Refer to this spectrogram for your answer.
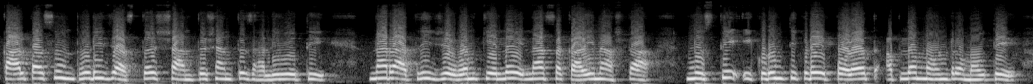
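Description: A woman's voice: sits high, steady tone, a little slow, darkish tone, rough recording. A woman reading the part of an older mother figure who coaxes and teases her son affectionately, storybook-style. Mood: coaxing. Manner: coaxing, affectionate.

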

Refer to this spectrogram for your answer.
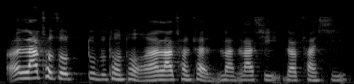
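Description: A woman's voice: medium pitch, fairly quick, pushed and bright. A woman from Anhui scolding her toddler at home, repeating baby talk. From Anhui, China.

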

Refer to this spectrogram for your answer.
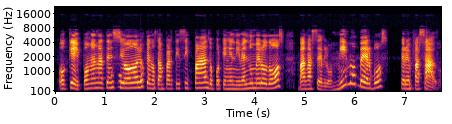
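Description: A woman's voice: medium pitch, expressive, normal speed, few pauses, pushed and bright. A woman teaching an English vocabulary class over a video call, explaining patiently and drilling words with playful asides. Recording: dull lo-fi video call audio.

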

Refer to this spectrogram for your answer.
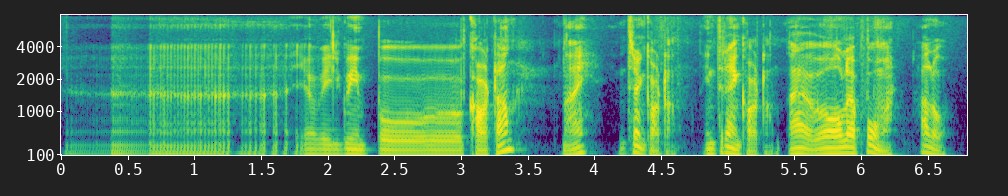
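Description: Swedish gamer dude thinking out loud while he plays, kinda low voice, dry sound. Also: dry recording. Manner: chatty, thinks aloud, mutters to himself. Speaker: gaming YouTuber. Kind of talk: casual let's-play commentary.

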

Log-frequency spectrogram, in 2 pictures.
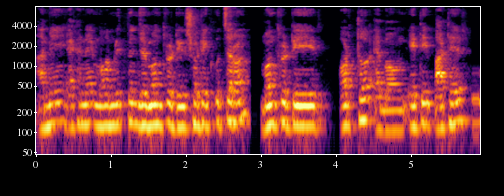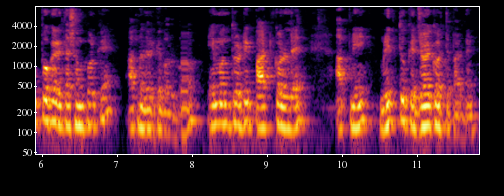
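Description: A man giving a slow, careful pronunciation lesson, spelling words out sound by sound. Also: mid-range voice, steady tone, a little mellow, roomy sound, far from the mic, faint music behind. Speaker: teacher.

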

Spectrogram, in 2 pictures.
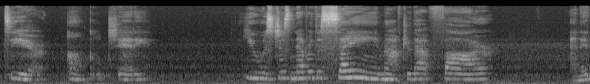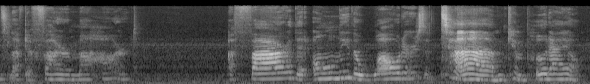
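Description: A woman's voice: sits high, fairly even intonation, bright, forceful tone, heavily acted. A young woman playing a tragic, sorrowful pregnant small-town girl mourning her mother in a melodramatic monologue. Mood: quiet sorrow. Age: young adult. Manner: tragic, sorrowful, melodramatic pleading with drawn-out pauses. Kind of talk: overwrought dramatic monologue. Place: small bedroom, indoors. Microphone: webcam at arm's length. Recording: roomy webcam sound, faint noise.

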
